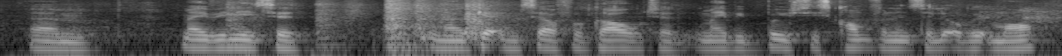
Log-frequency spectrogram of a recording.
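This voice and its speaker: Noticeable background noise runs under the speech. The delivery keeps a moderate pace with monotone, flat intonation. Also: man. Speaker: football manager giving post-match interview. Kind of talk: post-match interview. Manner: hesitant, halting, with frequent fillers and repeated words. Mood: calm, subdued post-match.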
